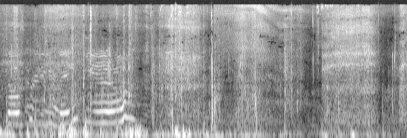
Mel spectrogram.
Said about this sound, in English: That was majestic. That thing is huge, man. Beautiful horse. Majestic.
